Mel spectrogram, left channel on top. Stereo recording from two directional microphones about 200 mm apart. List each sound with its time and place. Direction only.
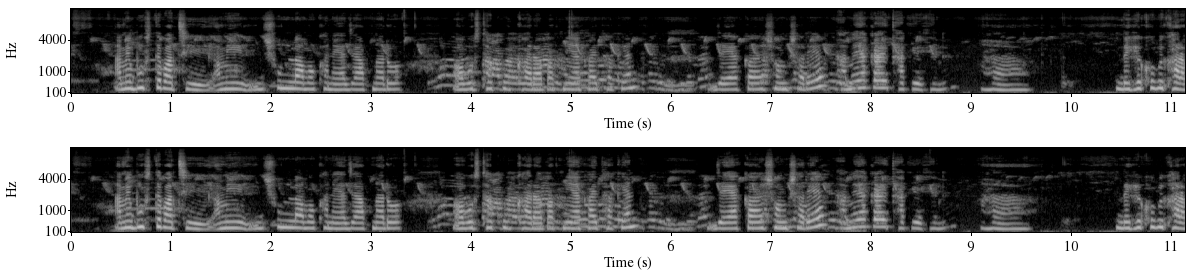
0.4 s a woman's voice: 5° right (ahead or behind)
1.9 s speech: 10° left (ahead or behind)
2.5 s a woman's voice: centre (ahead or behind)
7.6 s a woman's voice: centre (ahead or behind)
10.5 s speech: 10° left (ahead or behind)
